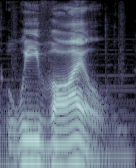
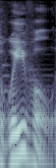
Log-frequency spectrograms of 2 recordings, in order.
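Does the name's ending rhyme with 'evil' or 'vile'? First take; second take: vile; evil. First: The ending rhymes with vile. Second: The ending rhymes with evil. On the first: The speaker calls it wrong. "I don't think it's meant to rhyme with vile" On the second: The speaker calls it right. "It's meant to rhyme with evil"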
